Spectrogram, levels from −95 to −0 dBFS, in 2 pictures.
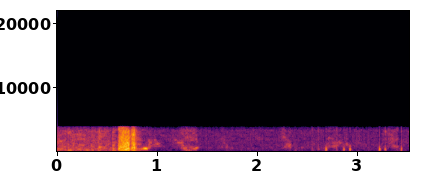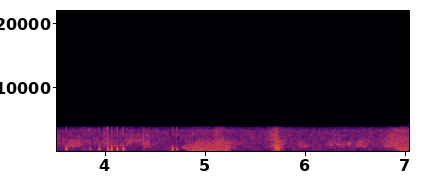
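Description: Throughout, heavy G.723.1 codec damage at a rate fitting 6.3 kbit/s leaves the speech muffled and hoarse, band-limited to 150 Hz–3.6 kHz, with blurred consonants and nothing above 3.8 kHz.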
